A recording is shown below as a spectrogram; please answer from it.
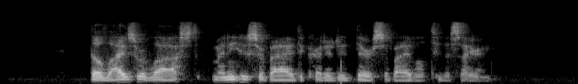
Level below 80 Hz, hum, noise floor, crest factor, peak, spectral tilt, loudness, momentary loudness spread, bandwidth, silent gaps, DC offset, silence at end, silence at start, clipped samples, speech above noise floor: -70 dBFS; none; -67 dBFS; 20 dB; -6 dBFS; -4 dB/octave; -24 LUFS; 9 LU; 7.8 kHz; none; under 0.1%; 0.9 s; 0.9 s; under 0.1%; 44 dB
